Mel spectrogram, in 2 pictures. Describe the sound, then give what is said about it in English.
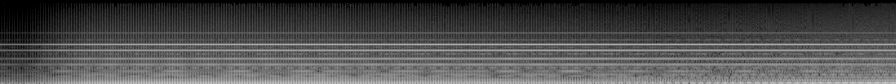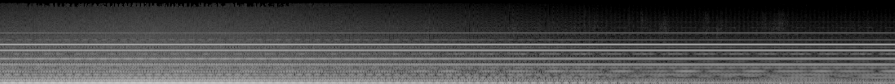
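A loud, sustained synthesizer drone of stacked steady tones, with a deep low rumble and a thin high whine, swelling slightly midway and slowly shifting its low texture, with no voices. “This drone.”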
